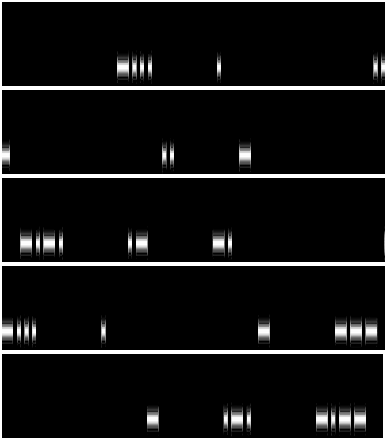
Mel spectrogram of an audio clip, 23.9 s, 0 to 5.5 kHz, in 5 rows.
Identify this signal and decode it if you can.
Morse code, heard as a keyed tone, about 25 wpm, spaced as for 9 wpm, 600 Hz. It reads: BE A IT CAN BE TO TRY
